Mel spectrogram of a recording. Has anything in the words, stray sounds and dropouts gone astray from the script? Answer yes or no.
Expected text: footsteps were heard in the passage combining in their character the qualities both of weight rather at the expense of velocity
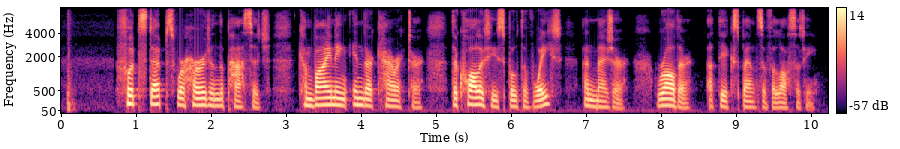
yes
